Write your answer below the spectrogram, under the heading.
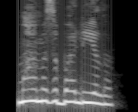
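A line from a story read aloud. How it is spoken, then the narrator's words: Wailing. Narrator (Russian): завопила Малка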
